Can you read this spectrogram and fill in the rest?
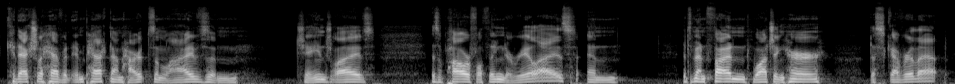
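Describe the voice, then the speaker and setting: A man's voice: mid-range voice, moderate pace, vocal fry. A middle-aged American man chatting casually and telling anecdotes as an interview guest on a podcast.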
